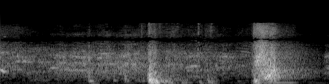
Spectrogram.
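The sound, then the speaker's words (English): A voice imitates a gunshot made by pointing a finger at one's own head: a short, sharp burst, then a louder, fuller vocal bang a second later, both standing out abruptly over a steady background hiss. “He pointed his finger at his head and went bang.”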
